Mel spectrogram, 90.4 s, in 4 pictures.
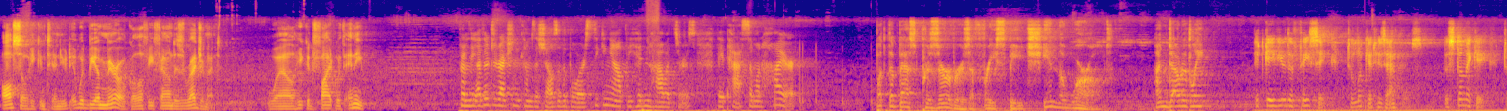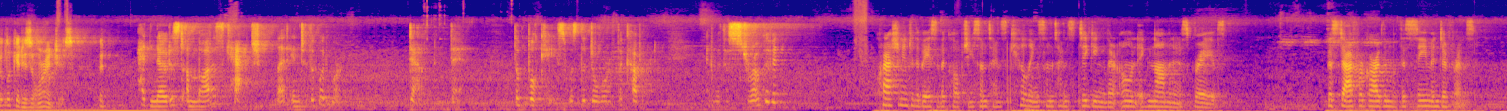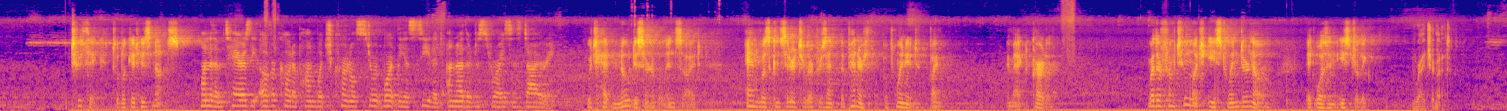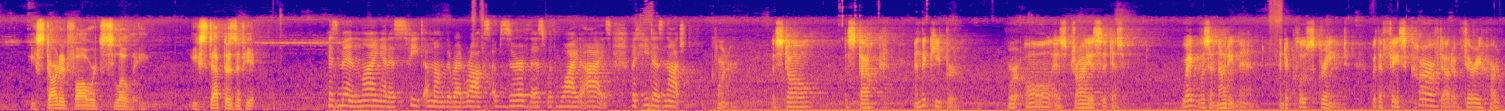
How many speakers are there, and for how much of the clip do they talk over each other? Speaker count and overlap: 5, no overlap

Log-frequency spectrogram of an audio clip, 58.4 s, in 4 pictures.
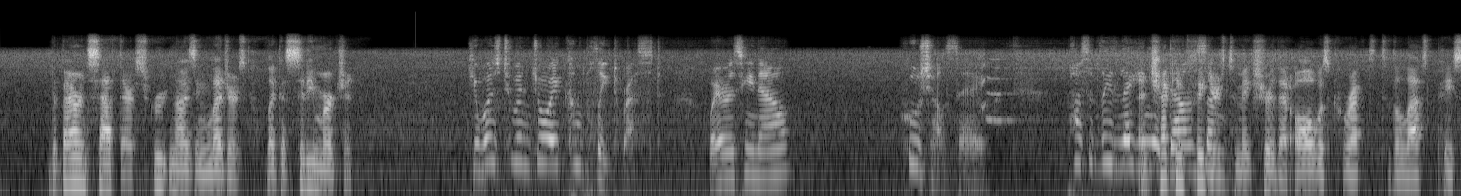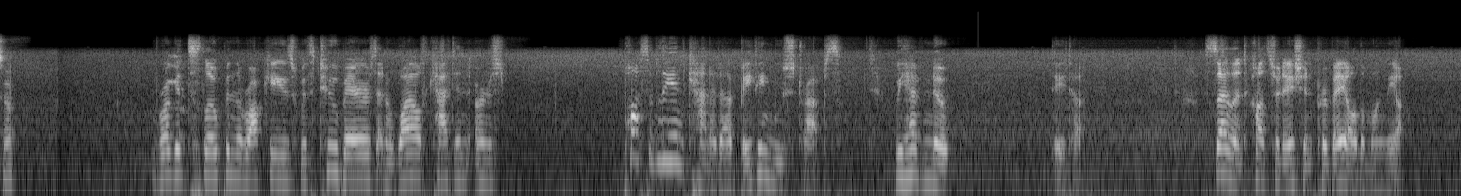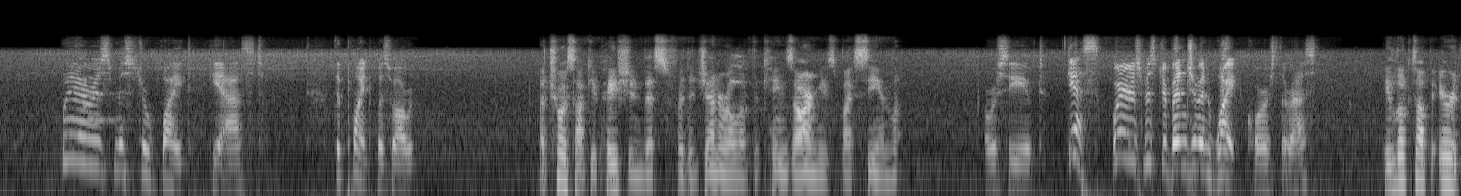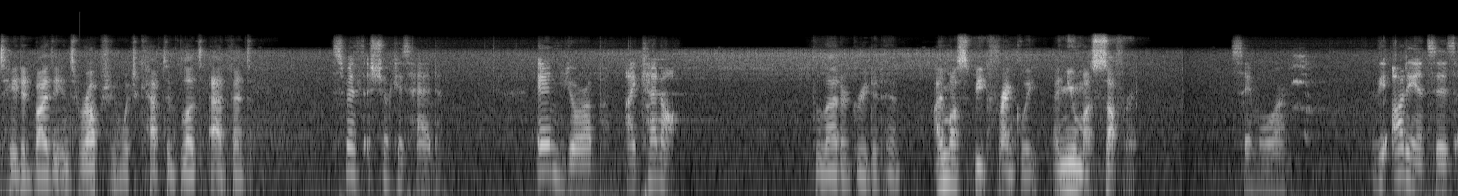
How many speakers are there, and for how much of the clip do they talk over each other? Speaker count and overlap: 2, about 2%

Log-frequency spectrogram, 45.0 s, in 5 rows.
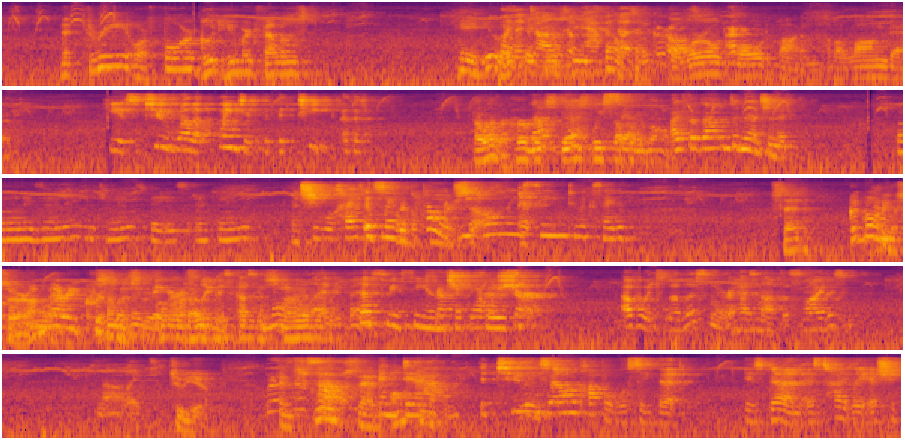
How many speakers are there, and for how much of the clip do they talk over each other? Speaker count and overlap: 10, about 32%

